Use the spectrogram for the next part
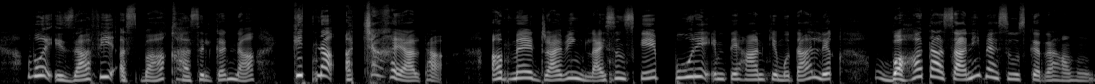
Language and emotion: Urdu, happy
